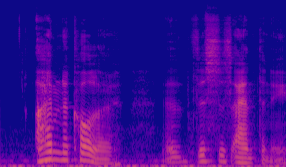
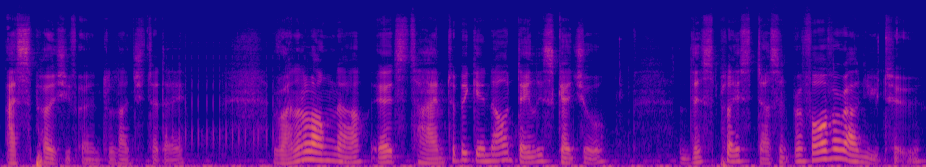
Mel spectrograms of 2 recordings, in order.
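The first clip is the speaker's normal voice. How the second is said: normal talking voice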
